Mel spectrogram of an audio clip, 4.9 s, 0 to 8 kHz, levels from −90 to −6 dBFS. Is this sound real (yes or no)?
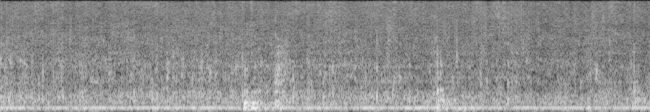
no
